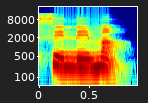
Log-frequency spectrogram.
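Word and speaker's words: cinéma: Now whenever C is with E and I whenever C is with E and I whenever C is with E and I then ci gives the sound of SI. So CI gives a sound of C. C that is cinema.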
